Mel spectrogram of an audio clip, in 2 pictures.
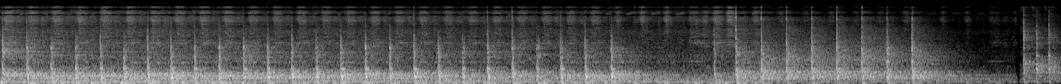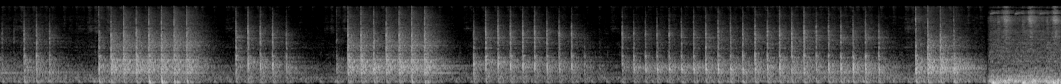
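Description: Power hammer striking a hot steel billet in rapid blows, several a second, drawing one end down into a taper. About halfway through the blows change to short bursts with brief pauses between them.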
